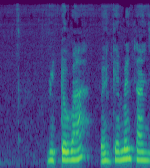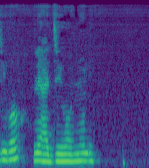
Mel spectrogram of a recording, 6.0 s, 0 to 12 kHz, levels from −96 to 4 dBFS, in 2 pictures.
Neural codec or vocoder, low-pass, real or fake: vocoder, 44.1 kHz, 128 mel bands, Pupu-Vocoder; 10.8 kHz; fake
